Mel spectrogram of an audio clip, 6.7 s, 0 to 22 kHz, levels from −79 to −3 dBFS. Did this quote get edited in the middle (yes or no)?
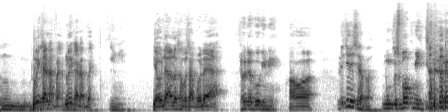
no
